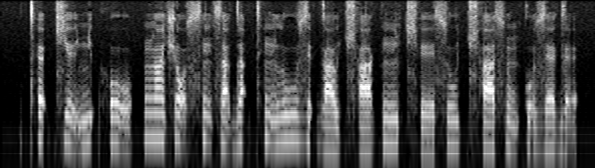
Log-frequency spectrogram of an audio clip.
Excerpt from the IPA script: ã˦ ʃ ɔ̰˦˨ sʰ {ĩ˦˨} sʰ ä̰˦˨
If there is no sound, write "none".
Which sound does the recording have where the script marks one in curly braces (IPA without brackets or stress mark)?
ĩ˦˨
